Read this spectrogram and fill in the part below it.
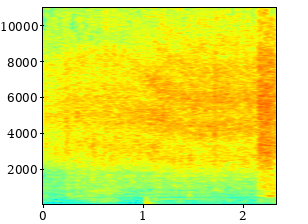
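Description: Ground beef and chopped onion sizzle steadily in a pan for a sloppy joe filling, a close, even frying hiss broken by a single scrape of a utensil.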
